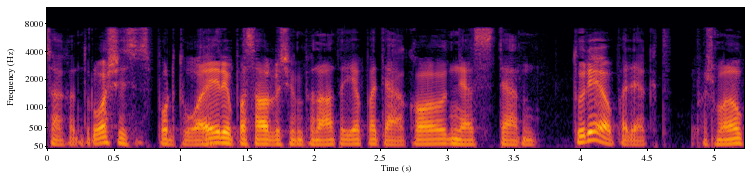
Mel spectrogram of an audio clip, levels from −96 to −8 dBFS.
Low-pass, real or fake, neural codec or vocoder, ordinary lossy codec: 7.2 kHz; real; none; AAC, 48 kbps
